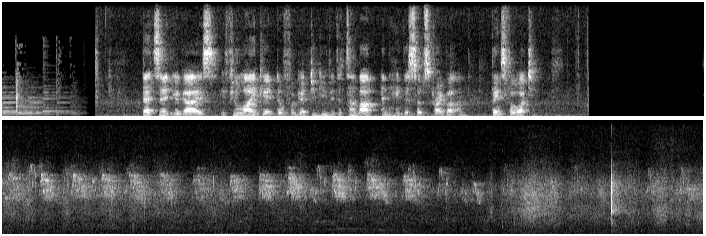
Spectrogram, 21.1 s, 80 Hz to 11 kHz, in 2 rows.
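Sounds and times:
rustle: 0:16.9 - 0:21.0.

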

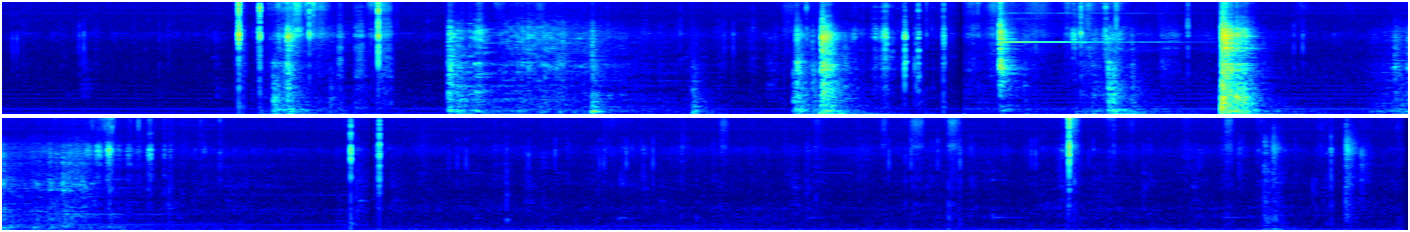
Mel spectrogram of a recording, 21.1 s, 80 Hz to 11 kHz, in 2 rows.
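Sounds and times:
steady low hum: 0:00.0 - 0:21.0
baking tray clattering on rack: 0:03.4 - 0:05.4
oven door clunking: 0:03.4 - 0:05.4.

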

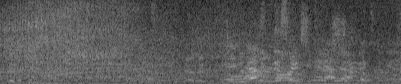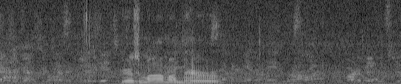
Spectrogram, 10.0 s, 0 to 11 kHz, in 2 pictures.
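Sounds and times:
car engine hum passing: 0:00.0 - 0:07.0.

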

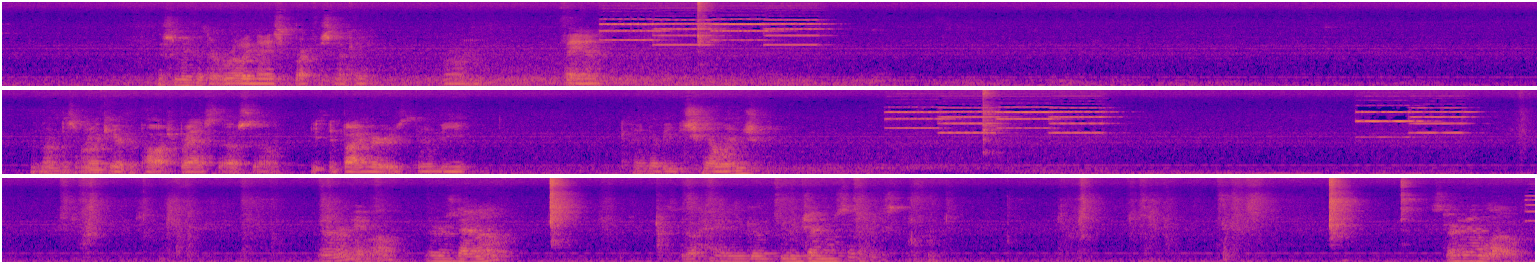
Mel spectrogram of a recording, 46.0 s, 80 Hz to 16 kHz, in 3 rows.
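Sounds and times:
ceiling fan motor hum: 0:00.0 - 0:46.0
high electronic tones: 0:05.9 - 0:08.4, 0:24.2 - 0:26.7.

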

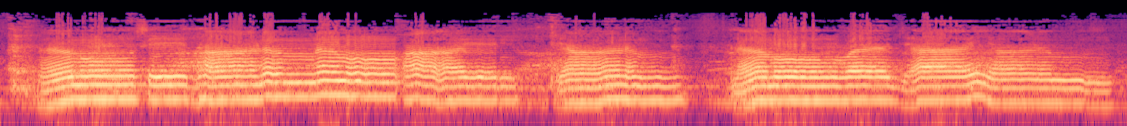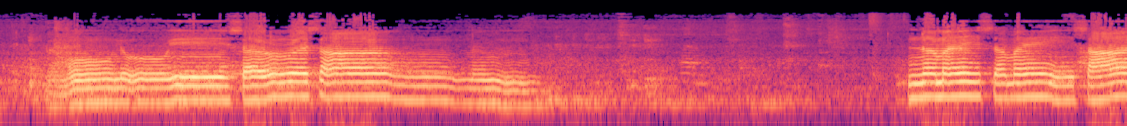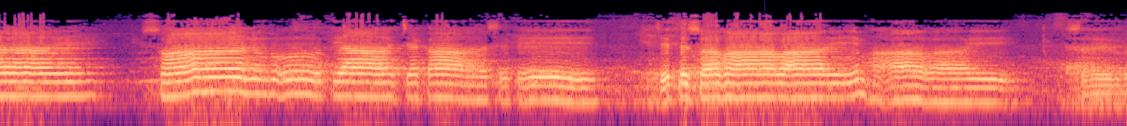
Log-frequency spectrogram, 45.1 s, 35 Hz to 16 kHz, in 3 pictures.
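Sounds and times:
man chanting: 0:00.5 - 0:14.9, 0:15.7 - 0:22.4, 0:27.1 - 0:38.0, 0:38.6 - 0:45.0.

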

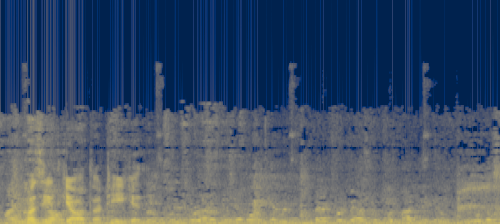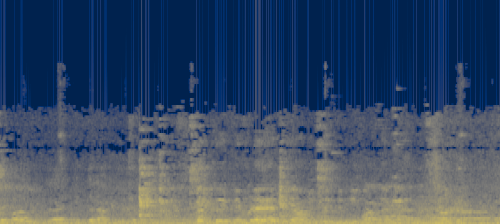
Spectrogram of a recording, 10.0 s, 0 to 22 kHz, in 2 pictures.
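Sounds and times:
plates and cutlery clinking: 0:05.8 - 0:10.0.

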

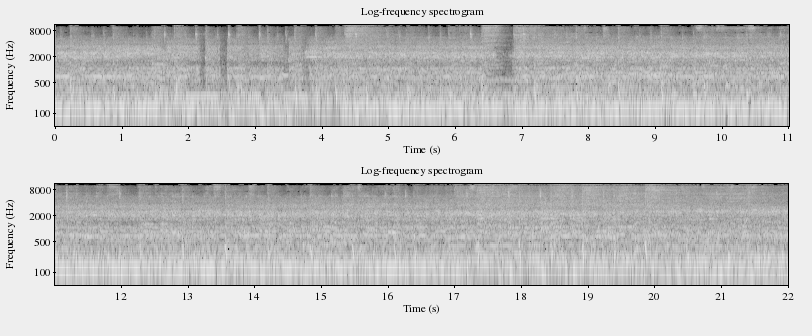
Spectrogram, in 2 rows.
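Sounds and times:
bass guitar: 0:00.0 - 0:22.0
distorted electric guitars: 0:00.0 - 0:22.0
drums: 0:00.0 - 0:22.0.

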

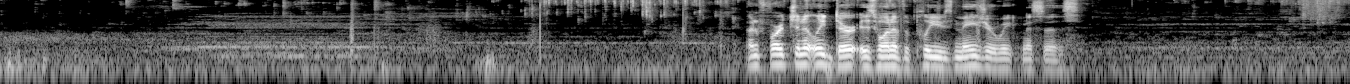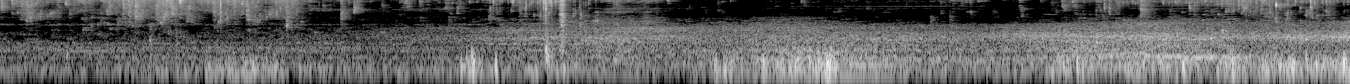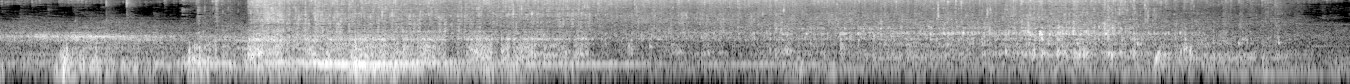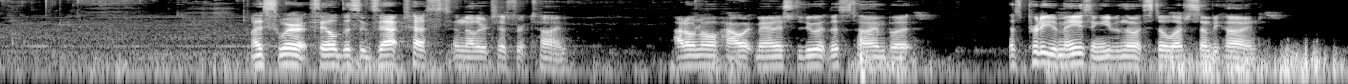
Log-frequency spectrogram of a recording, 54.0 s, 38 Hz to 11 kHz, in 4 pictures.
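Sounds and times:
toilet flushing: 0:29.0 - 0:40.2.

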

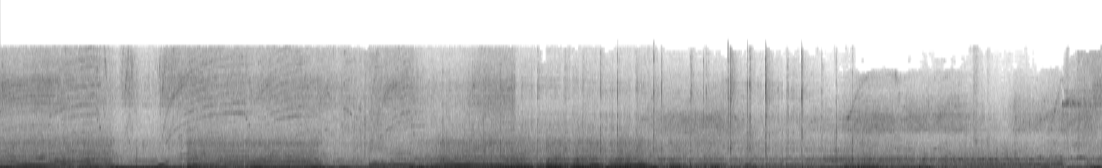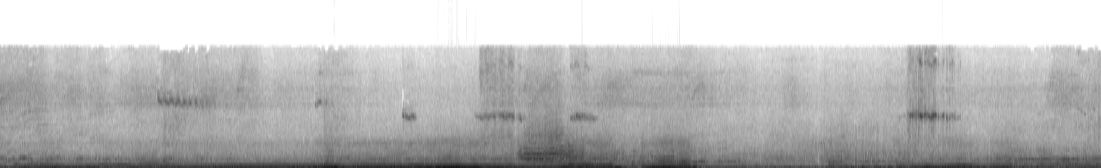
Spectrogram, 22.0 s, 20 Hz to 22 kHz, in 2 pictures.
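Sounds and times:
car engines revving: 0:00.0 - 0:22.0
tire squeal: 0:06.5 - 0:22.0.

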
